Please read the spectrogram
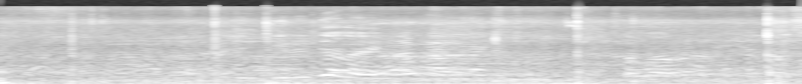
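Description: Faint voices of people talking in the background over a low steady rumble, with a single sharp knock near the end.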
